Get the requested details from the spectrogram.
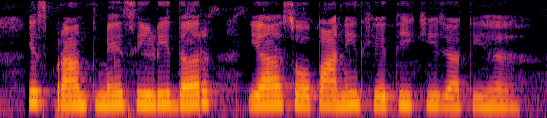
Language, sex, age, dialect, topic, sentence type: Hindi, male, 46-50, Hindustani Malvi Khadi Boli, agriculture, question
